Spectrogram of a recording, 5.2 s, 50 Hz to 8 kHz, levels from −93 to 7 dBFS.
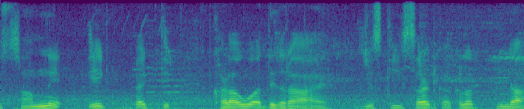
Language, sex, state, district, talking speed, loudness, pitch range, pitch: Hindi, male, Uttar Pradesh, Lalitpur, 160 wpm, -19 LUFS, 120-140 Hz, 135 Hz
